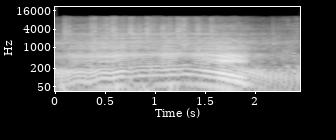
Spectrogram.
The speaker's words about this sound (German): Das ist die Zündapp ZX25. Also nochmal treten und die Zündapp knattert und qualmt fröhlich los.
